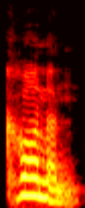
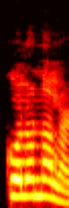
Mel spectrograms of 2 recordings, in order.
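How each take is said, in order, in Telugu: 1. ఇది రెండు అక్షరాలుగా పలుకుతారు, 'ker-nel'. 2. ఇది మూడు అక్షరాలుగా పలుకుతారు, 'ko-lo-nel'. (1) "అది కర్నల్" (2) "రాంగ్ ప్రొనౌన్సియేషన్, అది కొలోనల్ కాదు"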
